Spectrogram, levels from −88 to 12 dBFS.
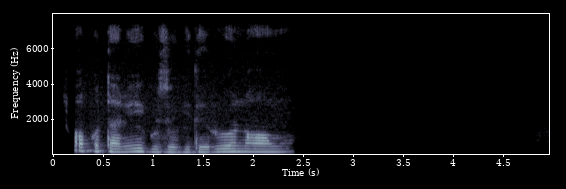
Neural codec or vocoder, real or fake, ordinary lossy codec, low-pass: none; real; none; 7.2 kHz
